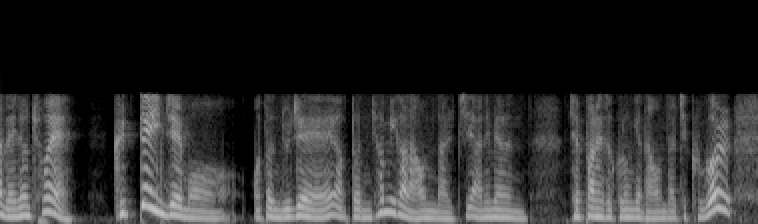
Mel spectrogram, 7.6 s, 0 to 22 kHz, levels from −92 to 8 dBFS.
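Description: Speech, and nothing is technically wrong with it.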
